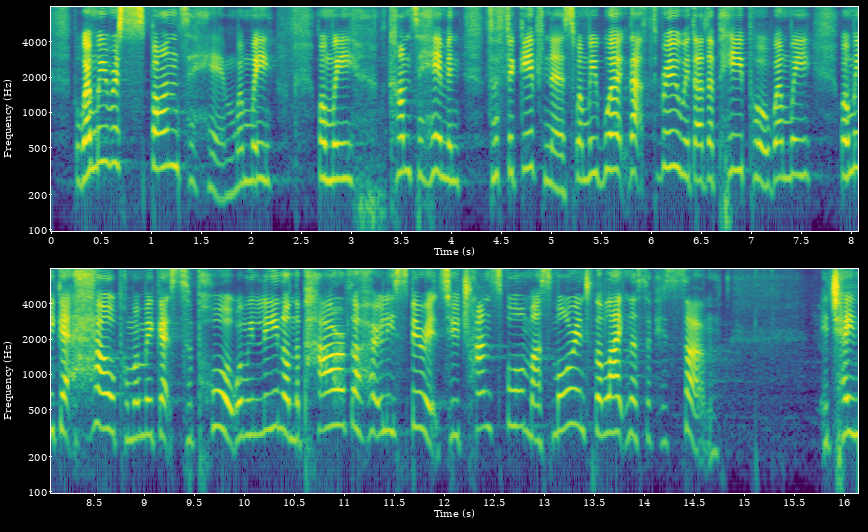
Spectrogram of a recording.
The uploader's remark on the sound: Recorded live at Life Church Lancashire 19th June 2022.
